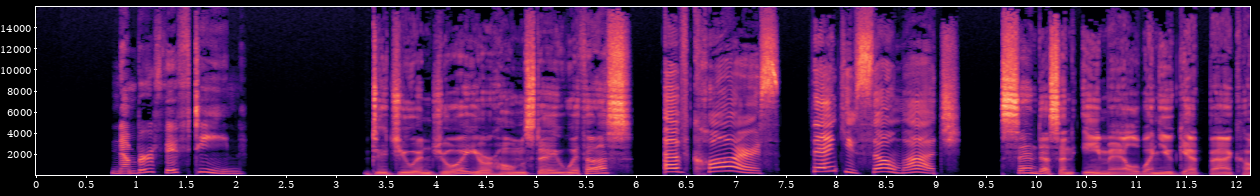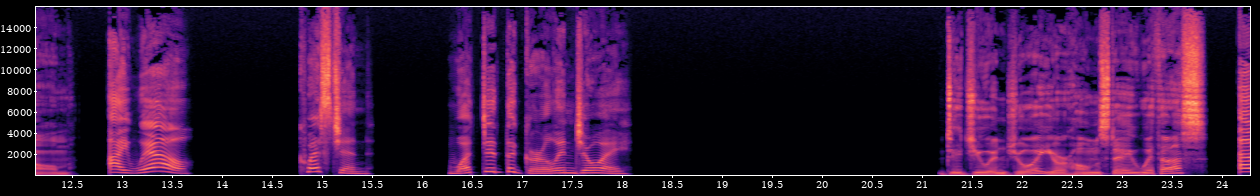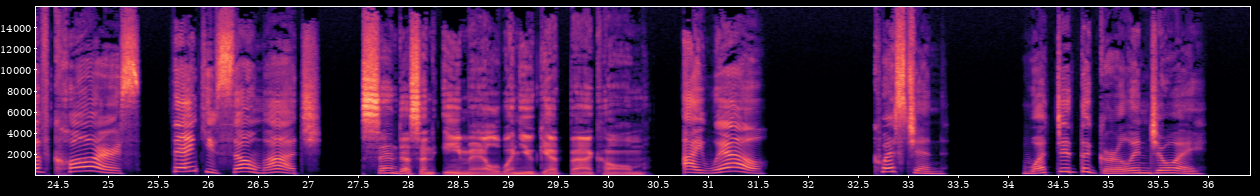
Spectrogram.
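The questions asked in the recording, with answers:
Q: What did the girl enjoy?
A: Her homestay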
